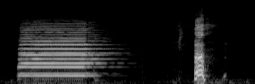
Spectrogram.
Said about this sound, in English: I wasn't expecting the honking. A single car horn.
